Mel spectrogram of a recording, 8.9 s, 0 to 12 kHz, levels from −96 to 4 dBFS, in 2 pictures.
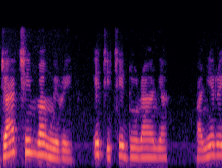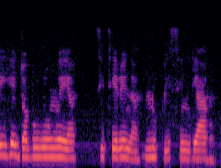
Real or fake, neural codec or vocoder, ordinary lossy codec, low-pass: real; none; none; 7.2 kHz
